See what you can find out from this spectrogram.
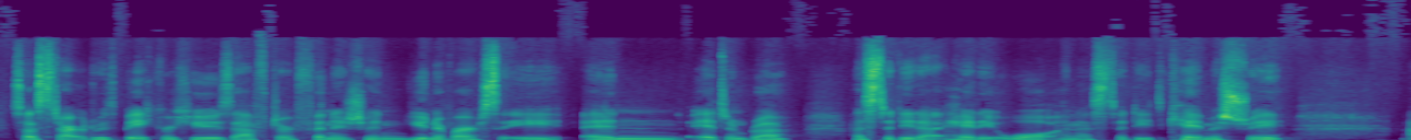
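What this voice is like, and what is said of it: Scottish accent. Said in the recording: “The accent might be a little bit funny for y'all to hear... you could pause and you could rewind if you can't understand me... I love the accent... I'm originally from Scotland”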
